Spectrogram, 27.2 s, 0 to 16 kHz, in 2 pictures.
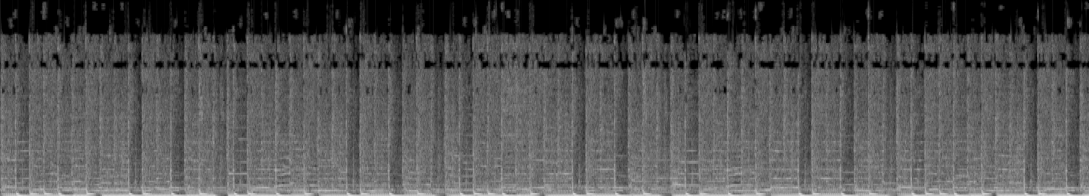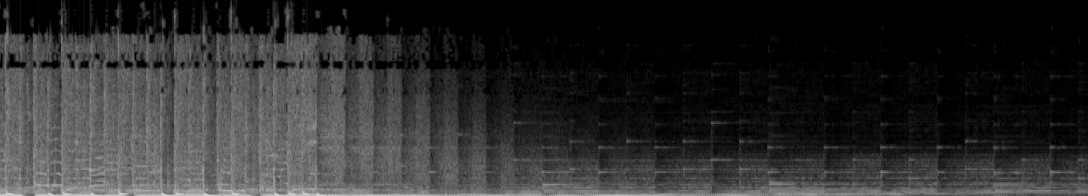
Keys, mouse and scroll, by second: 0.0-3.4 typing, 5.0 shift+Return, 5.0-11.3 typing, 13.1 shift+1, 14.3-17.6 drag, 20.2 shift+click, 21.6 click, 23.5 Right.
